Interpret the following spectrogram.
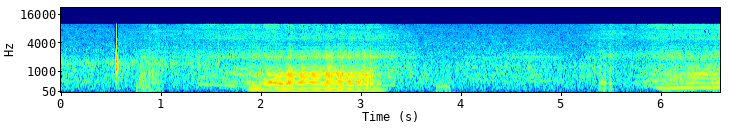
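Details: Long, low, buzzing snore on the in-breath, with a second starting, from a sleeping dog over steady room hiss: snoring.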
